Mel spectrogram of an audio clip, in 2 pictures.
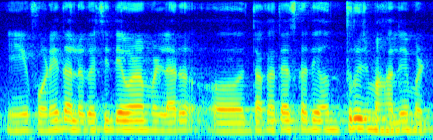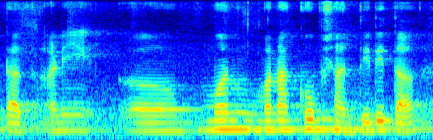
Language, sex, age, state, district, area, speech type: Goan Konkani, male, 18-30, Goa, Tiswadi, rural, spontaneous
